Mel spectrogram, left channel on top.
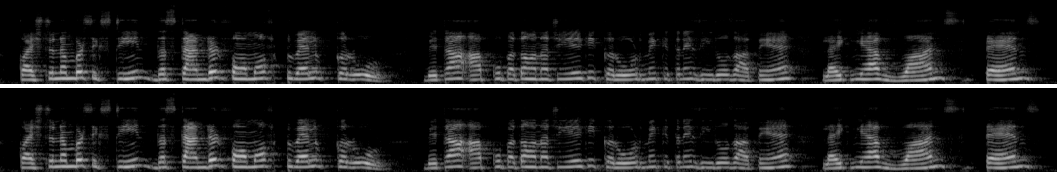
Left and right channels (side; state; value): both; normal; correlation 0.60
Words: Question number 16, the standard form of 12 crore. बेटा आपको पता होना चाहिए कि करोड़ में कितने जीरोस आते हैं, like we have ones, tens,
